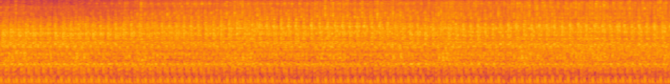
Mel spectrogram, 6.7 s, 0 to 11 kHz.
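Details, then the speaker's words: Craftsman 3HP Tecumseh lawn edger after water-contaminated oil was replaced and a new carburetor and new air filter were fitted, primed and started: single cylinder runs at a steady fast pace with even firing and no stumbles or knocks; runs well. "prime's great got a new air filter on here and this thing runs like a champ now you know pretty cool"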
